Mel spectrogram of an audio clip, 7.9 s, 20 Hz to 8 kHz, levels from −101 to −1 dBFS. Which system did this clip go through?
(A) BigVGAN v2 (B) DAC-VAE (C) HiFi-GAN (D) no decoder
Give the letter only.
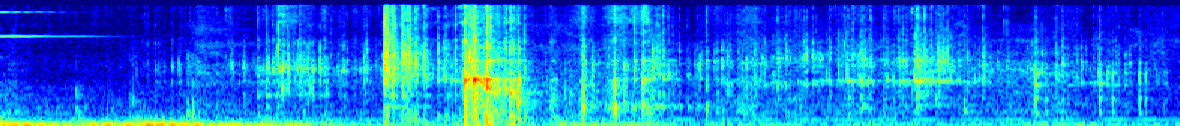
A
